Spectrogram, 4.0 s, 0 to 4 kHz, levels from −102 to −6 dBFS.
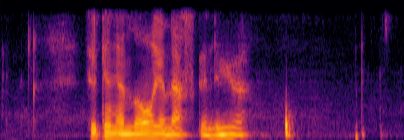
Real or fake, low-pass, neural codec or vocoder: fake; 3.6 kHz; codec, 32 kHz, 1.9 kbps, SNAC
